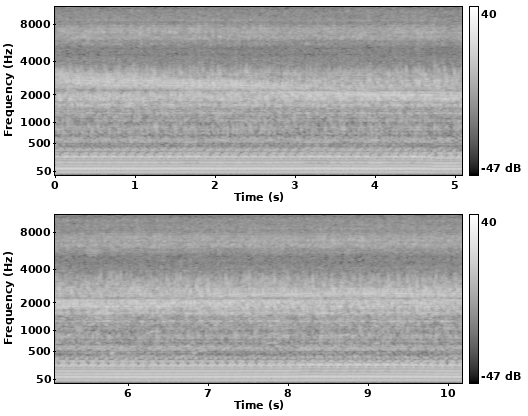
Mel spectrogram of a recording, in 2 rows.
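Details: 2006 Volvo S60R with a new custom stainless cat-back exhaust and temporary blast pipe, no tip yet: deep, loud, steady exhaust burble at idle with an even pulse and no ticks or rattles. Normal idle.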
